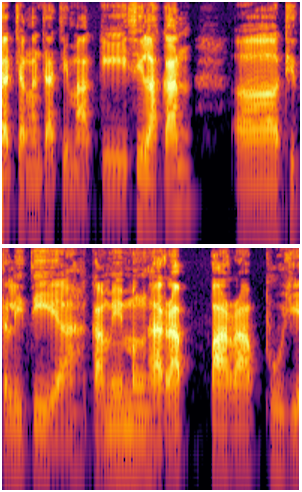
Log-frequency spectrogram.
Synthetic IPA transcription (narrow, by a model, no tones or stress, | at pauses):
at̪̚dd͡ʒ̥a̤ŋant͡ʃat͡ʃimakisilahkan | ʔəd̪̥i̤t̪əlit̪ijakamiməŋɦaɾapːaɾab̥ṳj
